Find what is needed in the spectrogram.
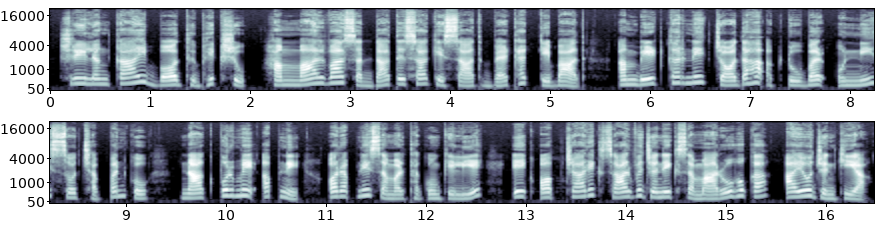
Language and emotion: Hindi, neutral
